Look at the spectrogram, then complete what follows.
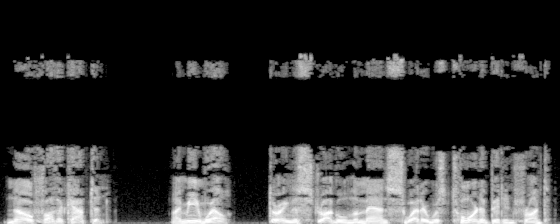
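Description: A man's voice: lowish voice, very animated, normal speed, fairly bright tone, breathy edge, no room sound, heavily acted. A man voicing a flustered, defensive male station director in an audiobook, deferential and hedging with folksy phrasing. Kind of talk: audiobook character dialogue.

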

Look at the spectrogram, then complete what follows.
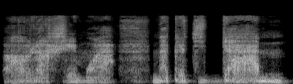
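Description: A man voicing a sly male werewolf with a rasping, gruff voice and slow insolence, in an audiobook story. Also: low-pitched, sharp tone, no echo, clean studio sound, pitched below the performer's own voice, heavily acted. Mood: growling, defiant.

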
